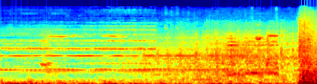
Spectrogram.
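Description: Horror soundtrack drone: several steady high tones held over a low rumble. The tones break off about halfway, and a rising swell builds near the end.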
